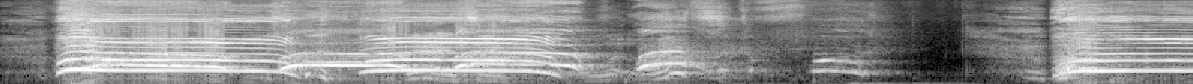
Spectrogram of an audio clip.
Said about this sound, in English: What is with that scream, though?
